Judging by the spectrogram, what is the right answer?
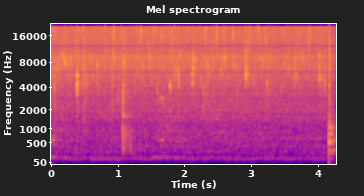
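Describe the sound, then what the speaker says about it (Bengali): Onions fry in oil for a radish and puti fish curry, giving a soft, steady sizzle with a few faint stirring clicks and one sharp knock at the very end. "পেঁয়াজ ভাজা হয়ে গেছে"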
